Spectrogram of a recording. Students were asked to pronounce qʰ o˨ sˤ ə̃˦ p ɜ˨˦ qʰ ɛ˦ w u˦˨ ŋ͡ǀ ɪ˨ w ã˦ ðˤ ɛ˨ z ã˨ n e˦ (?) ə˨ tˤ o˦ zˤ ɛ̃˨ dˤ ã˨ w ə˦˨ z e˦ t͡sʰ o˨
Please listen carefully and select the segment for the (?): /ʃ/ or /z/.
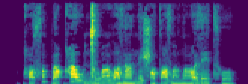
ʃ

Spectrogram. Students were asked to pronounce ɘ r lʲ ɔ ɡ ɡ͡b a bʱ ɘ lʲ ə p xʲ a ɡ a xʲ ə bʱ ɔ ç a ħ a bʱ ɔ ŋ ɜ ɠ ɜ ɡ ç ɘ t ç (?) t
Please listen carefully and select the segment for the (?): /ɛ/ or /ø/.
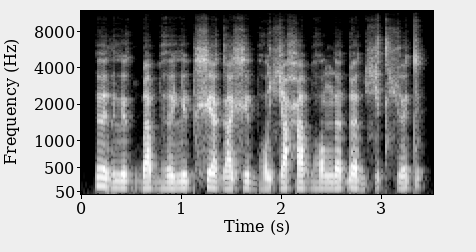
ø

